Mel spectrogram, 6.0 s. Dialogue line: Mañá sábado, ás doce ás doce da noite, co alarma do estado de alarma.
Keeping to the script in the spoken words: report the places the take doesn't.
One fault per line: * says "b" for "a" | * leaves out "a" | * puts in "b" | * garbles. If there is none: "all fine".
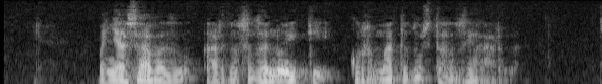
* leaves out "ás doce"
* says "remate" for "alarma"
